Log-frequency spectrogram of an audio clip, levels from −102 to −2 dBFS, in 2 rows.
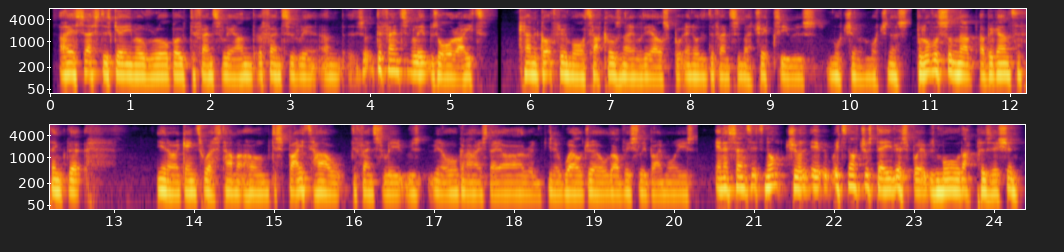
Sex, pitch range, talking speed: male, 110-125 Hz, 205 wpm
